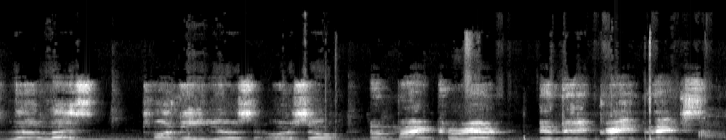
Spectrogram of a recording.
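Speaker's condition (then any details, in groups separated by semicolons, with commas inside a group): ALS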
